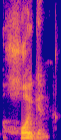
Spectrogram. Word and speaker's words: Huygens: i was told by the dutch that it's pronounced huygen huygen huygens principle so huygen was in my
